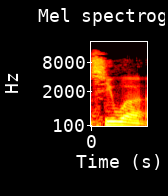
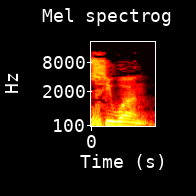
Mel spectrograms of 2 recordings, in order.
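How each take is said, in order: First: The word ends on a vowel, without n. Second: The word ends with a final n sound. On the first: The word is joined to a following word. The speaker calls it wrong. "bukan siwa ya" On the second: The word stands alone as an ordinary noun. The speaker calls it right. "yang rajih itu siwan"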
